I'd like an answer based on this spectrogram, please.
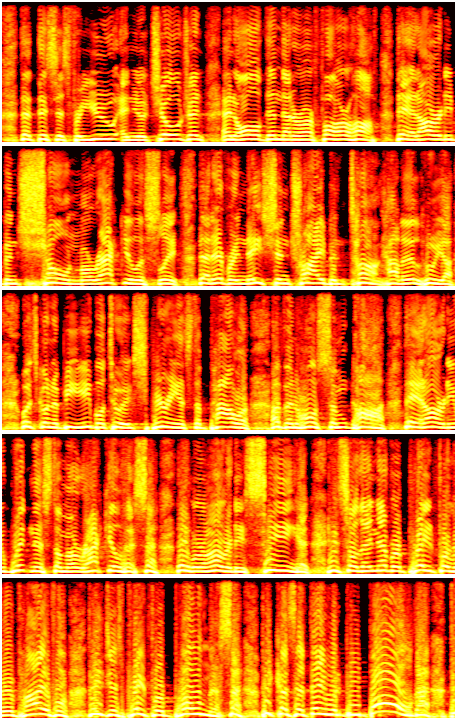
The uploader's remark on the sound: a service recording from Connect Point UPC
